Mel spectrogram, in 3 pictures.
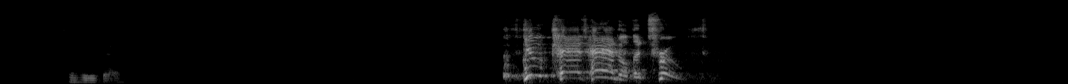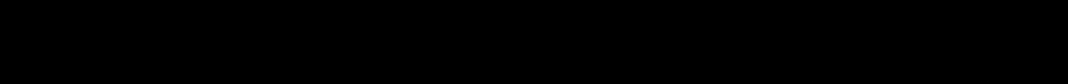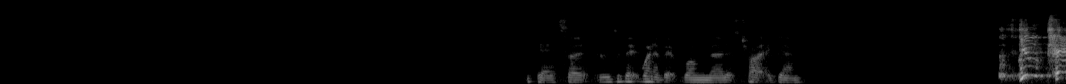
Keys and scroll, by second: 4.8 space, 11.0 super+r, 19.9 space, 26.0 space, 31.9 space.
